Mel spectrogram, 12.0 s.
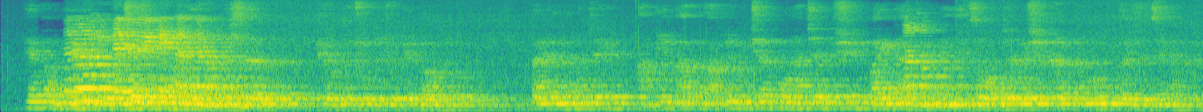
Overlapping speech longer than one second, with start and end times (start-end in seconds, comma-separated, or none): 0.6-2.4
